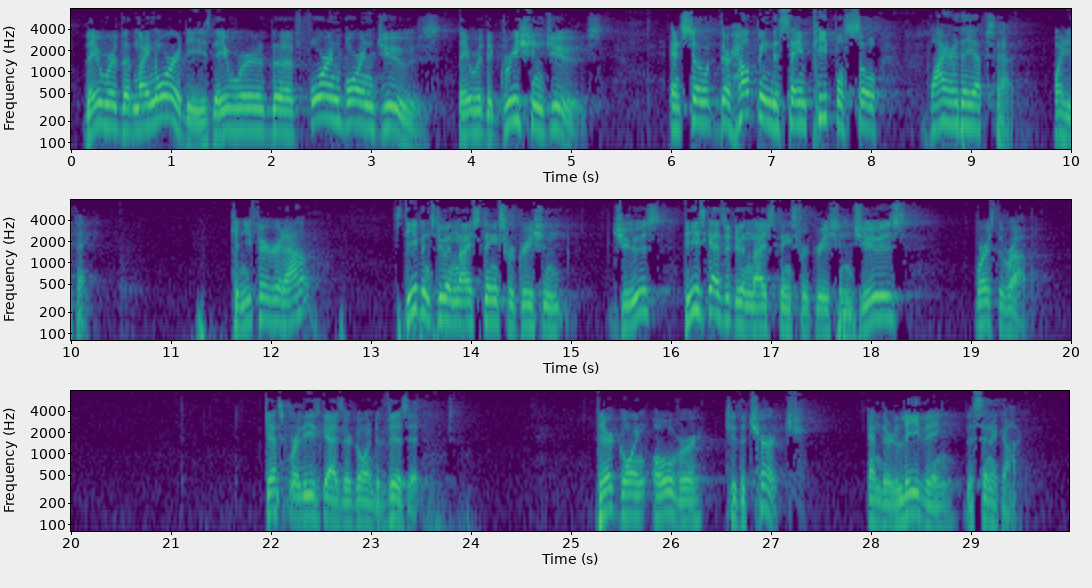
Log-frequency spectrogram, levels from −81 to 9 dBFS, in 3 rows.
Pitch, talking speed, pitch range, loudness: 140 Hz, 150 wpm, 115-165 Hz, -23 LUFS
